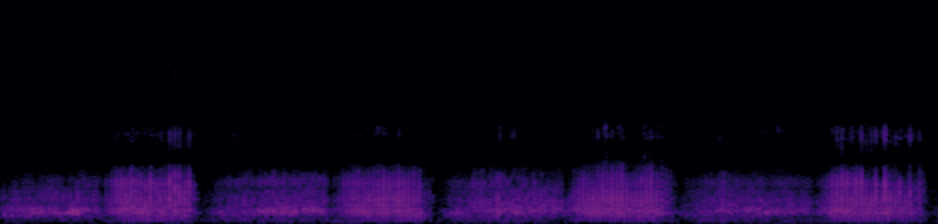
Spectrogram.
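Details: Kitten demanding affection, purring as loudly as snoring; rhythmic rumbling in regular breath-paced waves, roughly five strong pulses in seven seconds.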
